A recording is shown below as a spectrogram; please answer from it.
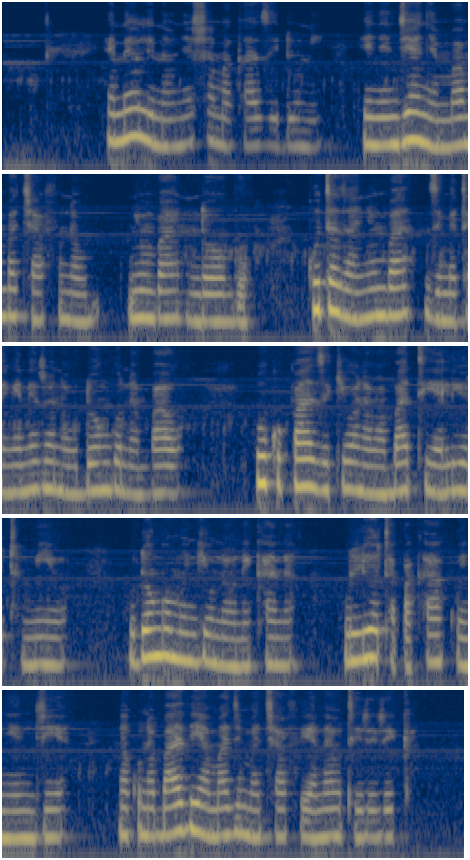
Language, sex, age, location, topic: Swahili, female, 18-24, Nairobi, government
